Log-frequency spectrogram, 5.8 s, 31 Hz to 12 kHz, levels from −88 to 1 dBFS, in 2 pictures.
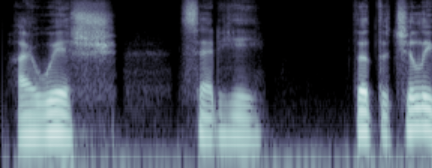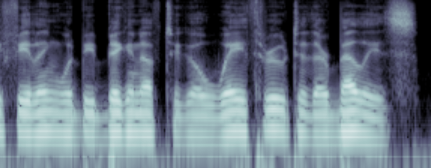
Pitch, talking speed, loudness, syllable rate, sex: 105 Hz, 200 wpm, -18 LUFS, 5.1 syllables/s, male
